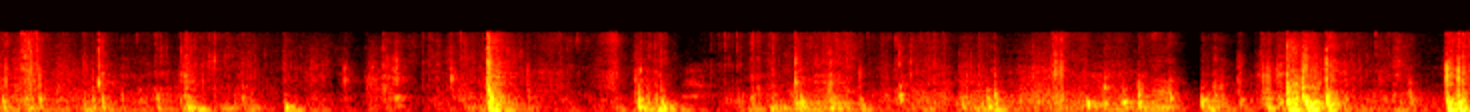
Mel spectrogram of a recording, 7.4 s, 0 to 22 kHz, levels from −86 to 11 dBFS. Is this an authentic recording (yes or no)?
yes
